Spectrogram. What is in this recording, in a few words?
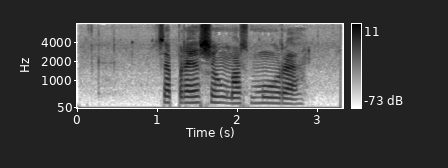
tagalog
